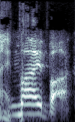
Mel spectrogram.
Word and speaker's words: Maybach: Now, Dave, now, first of all, now, if you're going to get into a $160,000 to $200,000 car, we must give it the proper German pronunciation. – Did I do it wrong again? – It's Maybach. – What's it is Maybach, my friend. – It's like my buck.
